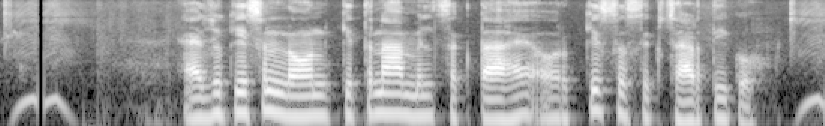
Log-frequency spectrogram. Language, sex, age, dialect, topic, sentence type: Hindi, male, 31-35, Garhwali, banking, question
